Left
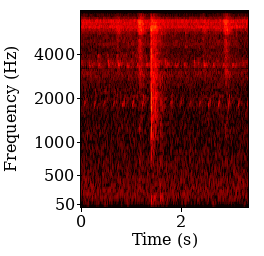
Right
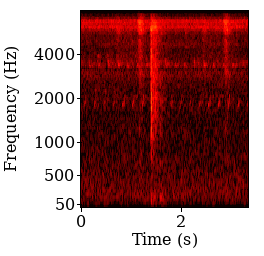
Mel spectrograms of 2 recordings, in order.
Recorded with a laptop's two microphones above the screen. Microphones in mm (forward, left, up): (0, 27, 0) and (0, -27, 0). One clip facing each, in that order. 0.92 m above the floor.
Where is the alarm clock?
No alarm clock in this recording.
